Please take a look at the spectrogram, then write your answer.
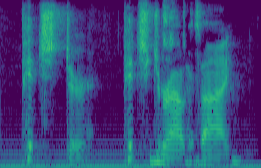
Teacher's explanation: Pronounce that t. Okay. And then connect that to the word her. Okay. Drop that H.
